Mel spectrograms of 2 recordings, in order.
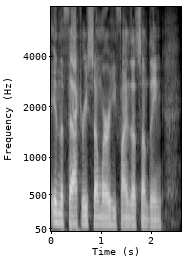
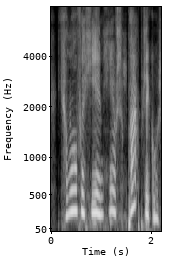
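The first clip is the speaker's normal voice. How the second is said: put-on very high creepy old lady voice. Playing up a creepy old church lady voice to make another speaker laugh. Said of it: "You sound like a creepy lady out of a fucking church".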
